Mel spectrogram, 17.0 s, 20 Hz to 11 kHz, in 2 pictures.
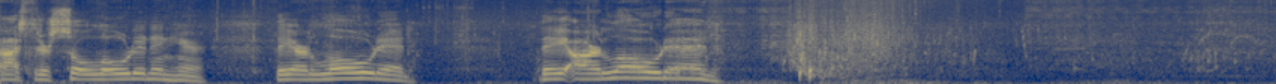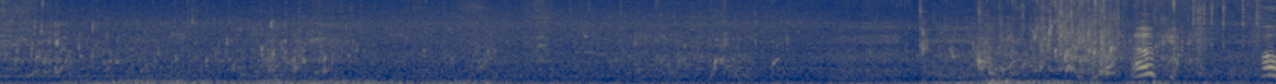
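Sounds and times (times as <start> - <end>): steady low rumble: 0.0 - 13.0
river current flowing and lapping: 0.0 - 17.0.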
